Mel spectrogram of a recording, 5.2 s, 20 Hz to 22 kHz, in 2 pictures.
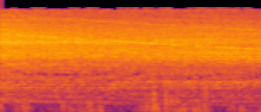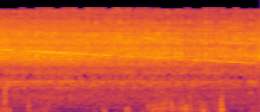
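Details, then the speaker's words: Hand grinder fitted with a 4-inch circular saw blade, run at normal mains voltage before slowing it with a 2000 W dimmer: loud, high, steady whine with a hissing edge and slowly falling pitch; blade spinning too fast and loud. "try to lower the voltage because it's loud."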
